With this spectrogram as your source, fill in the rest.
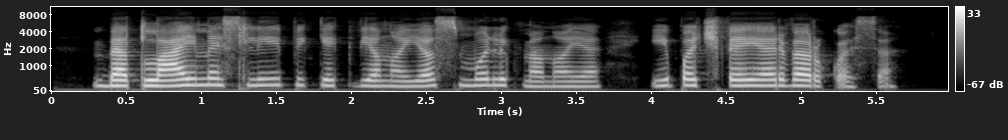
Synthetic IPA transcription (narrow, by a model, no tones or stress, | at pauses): bʲɛt̪lˠɑɪmʲɛsʲlʲiːpʲikʲiɛkʋʲiɛnoːjɛsmʊlʲɪkʲmʲɛnoːjɛ | iːpɐt͡ʃʋʲɛjɛɪɾʲʋʲɛɾkuɔsʲɛ̰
